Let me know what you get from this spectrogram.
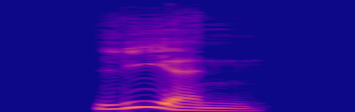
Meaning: inflection of leihen: 1. first/third-person plural preterite 2. first/third-person plural subjunctive II
- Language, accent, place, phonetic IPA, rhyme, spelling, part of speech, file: German, Germany, Berlin, [ˈliːən], -iːən, liehen, verb, De-liehen.ogg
